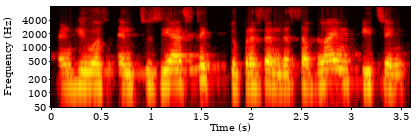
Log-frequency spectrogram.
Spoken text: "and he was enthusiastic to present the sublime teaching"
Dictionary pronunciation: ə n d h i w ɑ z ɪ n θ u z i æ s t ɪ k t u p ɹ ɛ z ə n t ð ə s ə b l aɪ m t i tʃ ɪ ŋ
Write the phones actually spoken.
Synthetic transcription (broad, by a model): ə n d h i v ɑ z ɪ n t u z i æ s t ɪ k t u p ɹ ɛ z ə n t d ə s ə b l aɪ m t i tʃ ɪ ŋ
